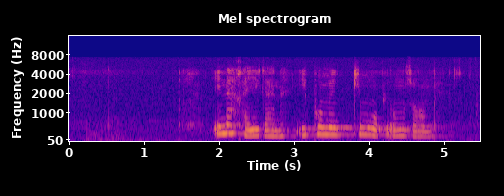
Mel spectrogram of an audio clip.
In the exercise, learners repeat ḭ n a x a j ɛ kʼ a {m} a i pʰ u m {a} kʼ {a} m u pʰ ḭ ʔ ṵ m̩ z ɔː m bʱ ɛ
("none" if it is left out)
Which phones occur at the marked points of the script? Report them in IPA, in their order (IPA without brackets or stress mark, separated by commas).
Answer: n, ɛ, i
